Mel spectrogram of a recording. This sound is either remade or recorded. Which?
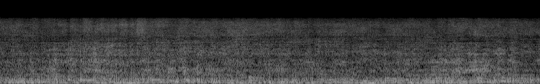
remade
